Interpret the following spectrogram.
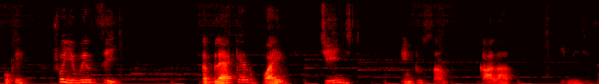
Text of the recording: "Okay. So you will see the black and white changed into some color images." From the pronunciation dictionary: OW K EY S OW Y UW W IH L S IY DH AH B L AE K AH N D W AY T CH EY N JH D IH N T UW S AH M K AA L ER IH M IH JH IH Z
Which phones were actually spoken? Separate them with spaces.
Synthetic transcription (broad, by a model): OW K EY S OW Y UW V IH L S IY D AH B L AE K AH N D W AY T CH EY N JH D IH N T UW S AH M K AA L ER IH M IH JH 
